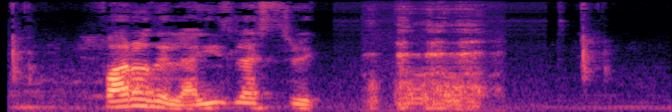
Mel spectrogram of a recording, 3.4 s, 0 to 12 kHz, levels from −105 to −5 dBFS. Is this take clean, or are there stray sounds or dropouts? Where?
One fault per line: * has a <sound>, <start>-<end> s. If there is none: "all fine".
* has a throat clearing, 1.8-2.5 s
